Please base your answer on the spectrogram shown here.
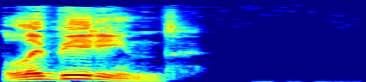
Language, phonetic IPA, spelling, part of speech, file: Russian, [ɫəbʲɪˈrʲint], лабиринт, noun, Ru-лабиринт.ogg
- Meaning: labyrinth, maze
